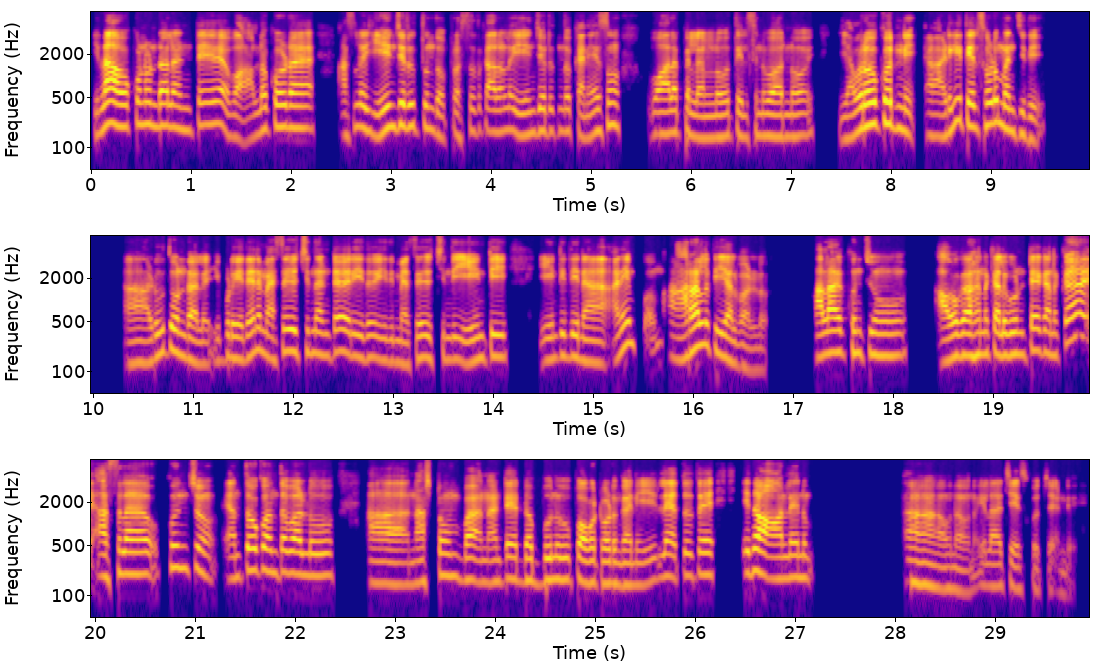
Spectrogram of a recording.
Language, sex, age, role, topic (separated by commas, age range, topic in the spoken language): Telugu, male, 30-34, guest, మీకు డిజిటల్ చెల్లింపులు వాడిన అనుభవం ఎలా ఉంది?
